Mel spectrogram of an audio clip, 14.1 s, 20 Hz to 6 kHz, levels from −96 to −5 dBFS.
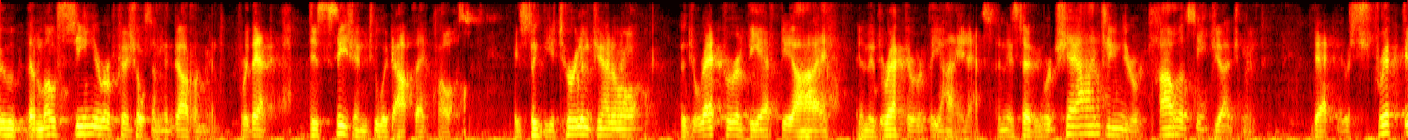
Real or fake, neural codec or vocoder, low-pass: fake; codec, 24 kHz, 1.5 kbps, HILCodec; 5.4 kHz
